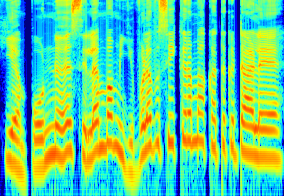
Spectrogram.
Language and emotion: Tamil, surprised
